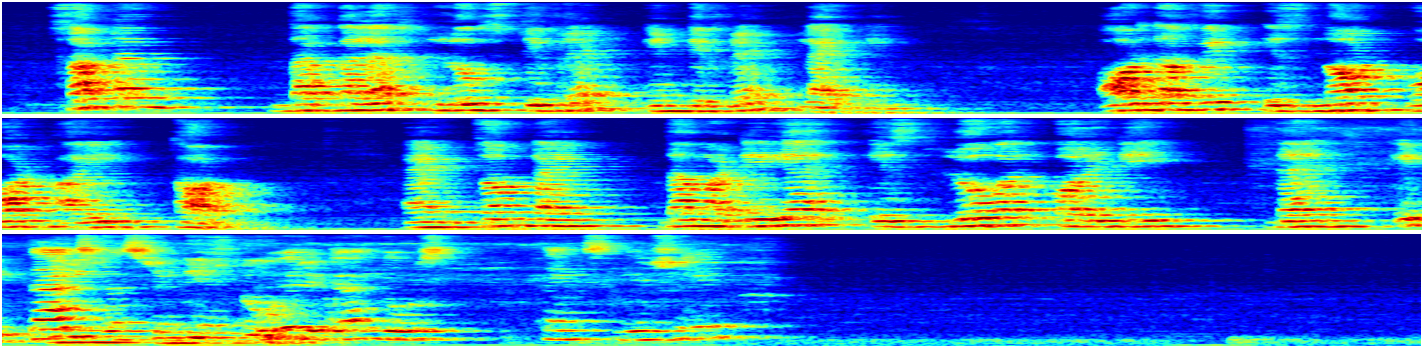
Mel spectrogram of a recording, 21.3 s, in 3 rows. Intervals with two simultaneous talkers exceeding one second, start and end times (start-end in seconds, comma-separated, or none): 14.4-15.7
